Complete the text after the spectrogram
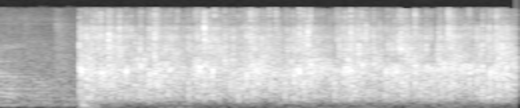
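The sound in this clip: An audience applauds after a documentary film screening at the Zhovten cinema in Kyiv. The clapping starts abruptly and continues as dense, even applause.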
